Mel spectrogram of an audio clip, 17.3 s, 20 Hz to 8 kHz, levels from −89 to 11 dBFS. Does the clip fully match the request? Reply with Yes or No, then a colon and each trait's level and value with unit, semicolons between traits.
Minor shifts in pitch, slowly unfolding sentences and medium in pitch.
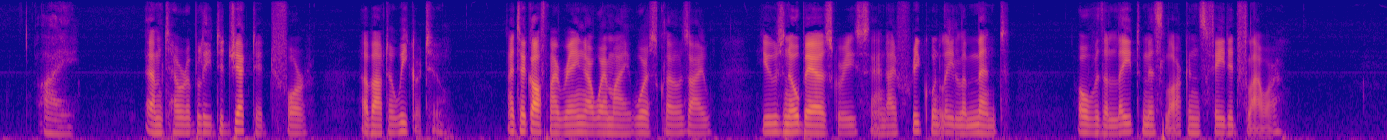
No: narrow, 1.5 semitones; slow, 125 wpm; low, 125 Hz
